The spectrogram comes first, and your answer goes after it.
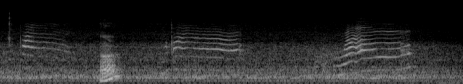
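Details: Domestic cat meowing indoors: three high, drawn-out meows rich in overtones, the last sweeping up then down, spaced about a second and a half apart, with a brief lower vocal sound between the first two.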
